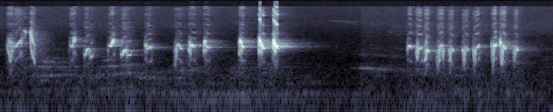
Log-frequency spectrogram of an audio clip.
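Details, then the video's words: Yellow-vented bulbul in rough, chattering fighting song used as a lure to make other bulbuls answer: quick bursts of short, slurred notes, a pause, then a dense rattling run of similar notes. "trucukan gacor TARUNG ngeriwik kasar pancingan trucukan agar bunyi jadikan burung trucuk gacor NYAUT"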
